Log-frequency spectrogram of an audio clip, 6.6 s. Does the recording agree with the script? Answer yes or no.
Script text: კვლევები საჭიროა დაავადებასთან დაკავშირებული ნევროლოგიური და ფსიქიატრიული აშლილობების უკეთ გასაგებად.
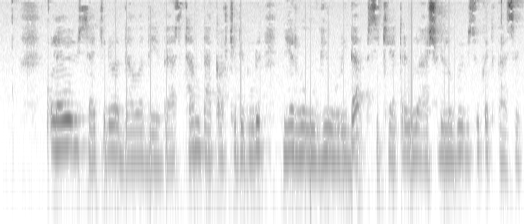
yes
